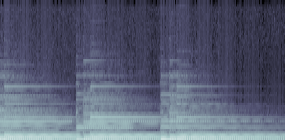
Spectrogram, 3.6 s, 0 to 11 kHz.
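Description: A guitar F chord strummed only on the middle three strings, the 4th, 3rd and 2nd, rings out alone. A few strums land about a second apart, and the bright chord sustains between them before slowly fading.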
